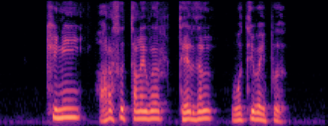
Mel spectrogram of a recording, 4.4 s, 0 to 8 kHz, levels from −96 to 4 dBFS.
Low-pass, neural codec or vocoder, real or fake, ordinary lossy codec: none; codec, 16 kHz, 8 kbps, FunCodec, trained on Chinese and English, 25 frames a second; fake; none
